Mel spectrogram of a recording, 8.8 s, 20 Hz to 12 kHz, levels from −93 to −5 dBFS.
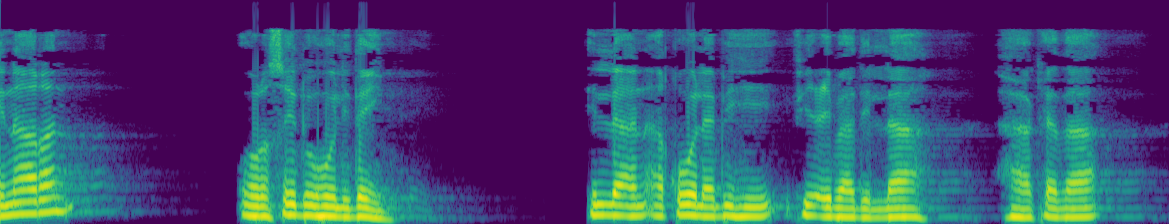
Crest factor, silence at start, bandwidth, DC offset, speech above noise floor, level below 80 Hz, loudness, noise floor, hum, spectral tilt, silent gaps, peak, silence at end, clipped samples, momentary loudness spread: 14 dB; 0 s; 7.8 kHz; under 0.1%; over 78 dB; -52 dBFS; -13 LUFS; under -90 dBFS; none; -7.5 dB/octave; none; 0 dBFS; 0.55 s; under 0.1%; 9 LU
